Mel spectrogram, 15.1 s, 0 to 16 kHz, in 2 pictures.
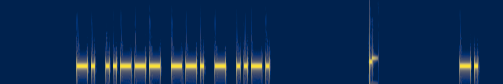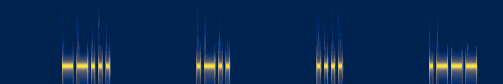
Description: Morse code, heard as a keyed tone, about 22 wpm, spaced as for 9 wpm, 700 Hz. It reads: N2GTF N7LHJ
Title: USA Call Signs - 5 Characters - 8x Character Spacing - 22wpm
